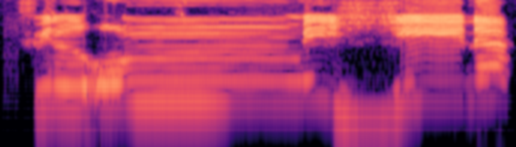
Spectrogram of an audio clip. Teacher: میم مشدد ہے اور میم مشدد پر ہمیشہ غنہ ہوتا ہے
